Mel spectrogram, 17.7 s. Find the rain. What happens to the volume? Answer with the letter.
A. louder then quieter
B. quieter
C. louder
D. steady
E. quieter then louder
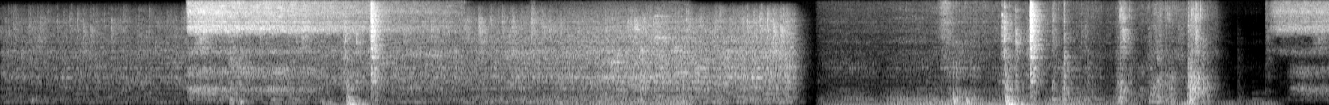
C.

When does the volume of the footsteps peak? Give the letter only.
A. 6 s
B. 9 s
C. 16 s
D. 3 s
C.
